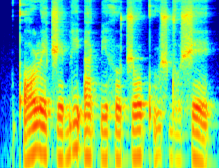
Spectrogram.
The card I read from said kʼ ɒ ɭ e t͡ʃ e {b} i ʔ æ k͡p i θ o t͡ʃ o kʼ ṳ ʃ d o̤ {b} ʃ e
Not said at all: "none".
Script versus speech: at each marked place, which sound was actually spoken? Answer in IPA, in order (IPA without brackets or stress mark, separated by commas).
b, none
